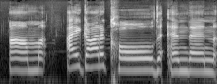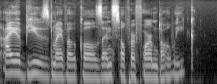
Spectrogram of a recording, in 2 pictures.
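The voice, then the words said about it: Hoarse, lost voice. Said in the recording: “have you lost your voice? Are you sick? ... Yeah, I lost my voice.”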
